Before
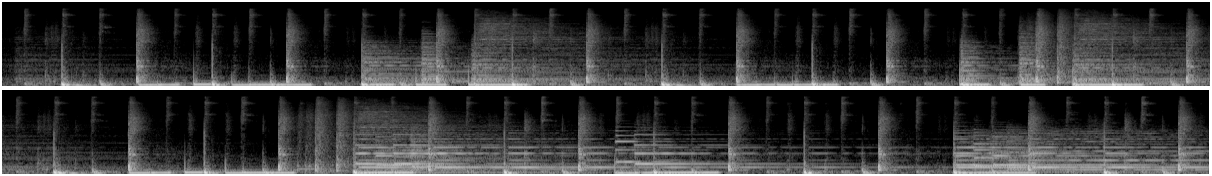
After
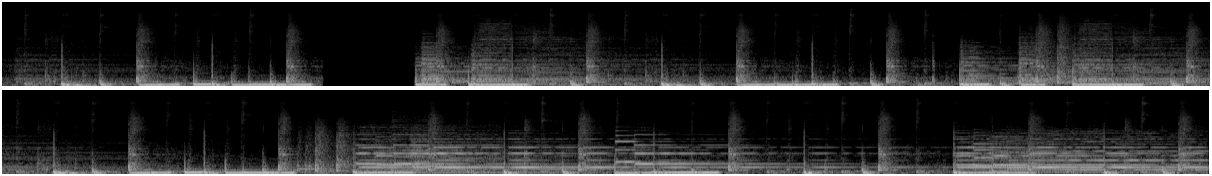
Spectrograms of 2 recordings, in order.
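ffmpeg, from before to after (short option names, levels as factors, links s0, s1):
-filter_complex "[0:a]asplit=2[s0][s1];[s1]afade=t=in:st=8.29:d=0.01,afade=t=out:st=8.86:d=0.01,aecho=0:1:460|920:0.188365|0.037673[s2];[s0][s2]amix=inputs=2:normalize=0,asettb=1/sr,asplit=3[s3][s4][s5];[s3]atrim=end=14.974[s6];[s4]atrim=start=14.97:end=15.98,asetpts=PTS-STARTPTS,afade=t=in:d=0.004:c=qsin,afade=t=out:st=1.006:d=0.004:c=qsin,lowpass=3200[s7];[s5]atrim=start=15.976[s8];[s6][s7]acrossfade=d=0.004:c1=hsin:c2=qsin[s9];[s9][s8]acrossfade=d=0.004:c1=qsin:c2=hsin,asplit=3[s10][s11][s12];[s10]atrim=end=3.21,asetpts=PTS-STARTPTS,afade=t=out:st=3.206:d=0.004:c=hsin[s13];[s11]atrim=start=3.21:end=4.13,asetpts=PTS-STARTPTS,volume=0[s14];[s12]atrim=start=4.13,asetpts=PTS-STARTPTS,afade=t=in:d=0.004:c=hsin[s15];[s13][s14][s15]concat=n=3:v=0:a=1,alimiter=limit=0.211:level=0:latency=1:release=69,highshelf=f=2300:g=-10,volume=0.708"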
